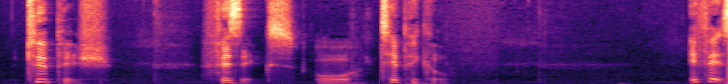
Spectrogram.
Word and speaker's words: typisch: Sometimes, the letter Y, which is called Y, which in itself is great, can be used as a vowel, making an Ü sound. For example, Physik, or typisch, physics, or typical.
